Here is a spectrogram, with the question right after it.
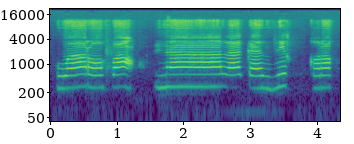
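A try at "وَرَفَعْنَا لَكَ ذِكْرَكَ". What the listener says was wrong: Nah, bukan dhiq. Zik. Angin. Zik.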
